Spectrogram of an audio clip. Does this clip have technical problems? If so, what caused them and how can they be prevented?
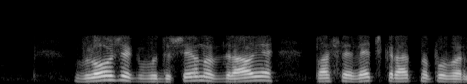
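Yes. The whole clip has passed through the Speex codec, a CELP speech coder that rebuilds the signal from a predictive filter and a coarsely coded excitation. The coarseness here fits a bitrate around 11 kbps. Too few bits for the excitation leave plainly audible coding damage, a rough, grainy texture across the speech. The line also limits the band to roughly 200 Hz to 3.5 kHz, which strips the lows and the airy top. To prevent this, use a modern wideband codec such as Opus at a higher bitrate.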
